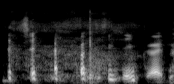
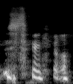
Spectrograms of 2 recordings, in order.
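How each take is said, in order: First: Slow, drawn-out, joking; laughing it off. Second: Higher, quick, through laughter; laughing. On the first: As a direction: stretch it out through a laugh. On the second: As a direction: repeat it, cracking up. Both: Real, not acted.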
